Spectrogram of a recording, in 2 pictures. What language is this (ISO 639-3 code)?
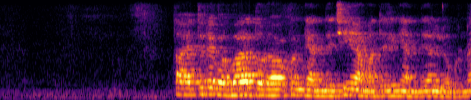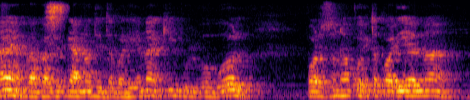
ben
